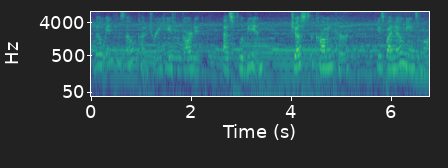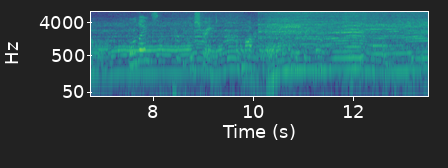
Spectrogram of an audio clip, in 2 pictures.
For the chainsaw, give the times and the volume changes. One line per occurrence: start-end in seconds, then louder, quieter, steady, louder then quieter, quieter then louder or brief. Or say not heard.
0.0-13.4 louder.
